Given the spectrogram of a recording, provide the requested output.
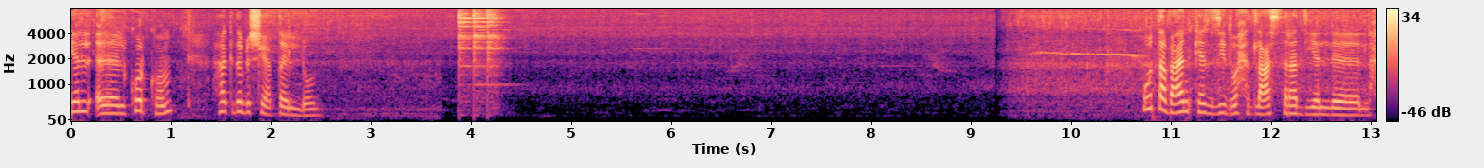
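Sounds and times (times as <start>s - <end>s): food sizzling in oil: 0.0s - 13.0s
metal spoon clinking on pot: 3.8s - 4.5s.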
